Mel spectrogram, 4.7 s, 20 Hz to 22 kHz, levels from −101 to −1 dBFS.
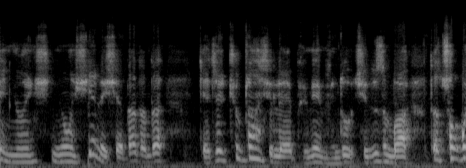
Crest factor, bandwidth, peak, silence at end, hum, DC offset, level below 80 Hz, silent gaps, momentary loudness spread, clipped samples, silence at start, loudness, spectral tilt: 22 dB; 13.5 kHz; -22 dBFS; 0 s; none; under 0.1%; -70 dBFS; none; 7 LU; under 0.1%; 0 s; -43 LUFS; -2 dB/octave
